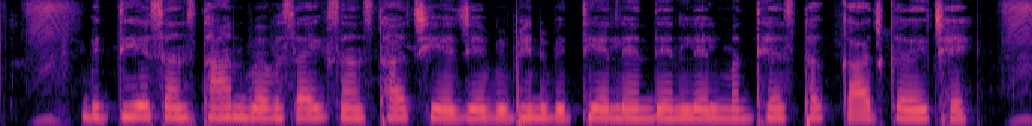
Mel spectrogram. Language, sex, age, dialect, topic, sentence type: Maithili, male, 25-30, Eastern / Thethi, banking, statement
